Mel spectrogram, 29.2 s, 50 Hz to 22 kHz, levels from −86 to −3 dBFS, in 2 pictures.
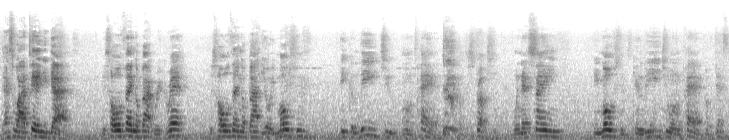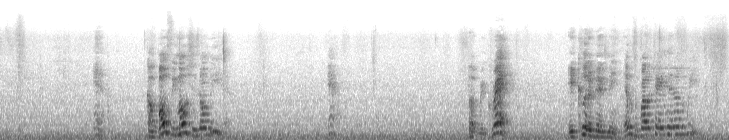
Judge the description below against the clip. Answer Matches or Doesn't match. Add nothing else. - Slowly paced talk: Matches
